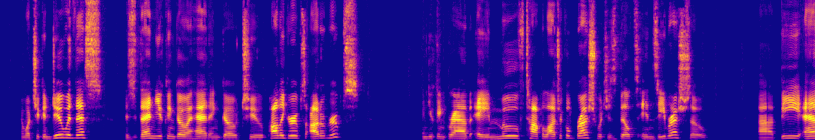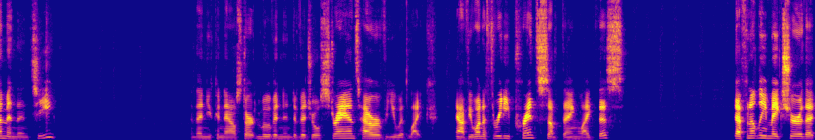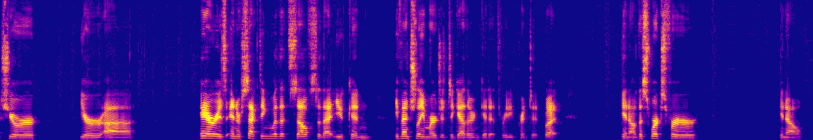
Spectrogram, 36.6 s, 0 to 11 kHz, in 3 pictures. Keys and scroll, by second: 1.0 2, 5.2 s, 6.3 b, 10.9 m, 13.2 s, 15.7 ctrl+z, 16.0 s, 33.5 ctrl+z, 33.7 ctrl+z.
